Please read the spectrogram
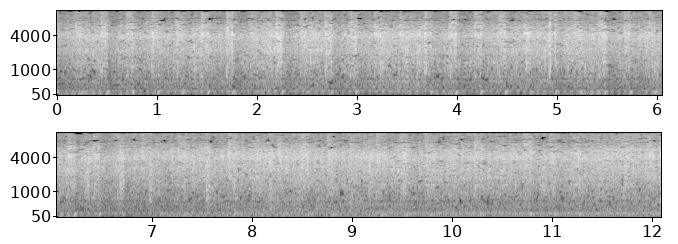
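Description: Band sawmill's engine running steadily at idle, a low hum, with scattered knocks and clatter over it.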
